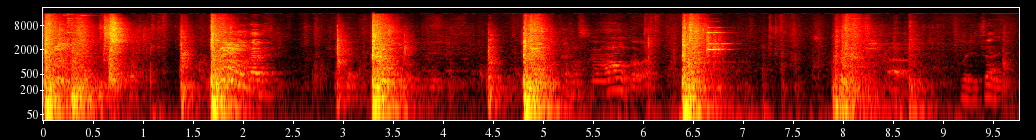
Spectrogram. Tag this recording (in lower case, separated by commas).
speech, slam, door slamming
